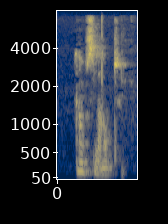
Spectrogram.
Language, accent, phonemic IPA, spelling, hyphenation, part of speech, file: English, Southern England, /ˈaʊslaʊt/, auslaut, aus‧laut, noun, LL-Q1860 (eng)-auslaut.wav
- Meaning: Synonym of coda (“the optional final sound of a syllable or word, occurring after its nucleus and usually composed of one or more consonants”)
